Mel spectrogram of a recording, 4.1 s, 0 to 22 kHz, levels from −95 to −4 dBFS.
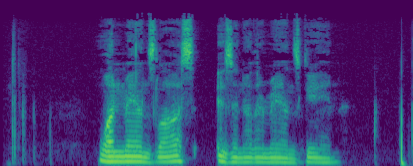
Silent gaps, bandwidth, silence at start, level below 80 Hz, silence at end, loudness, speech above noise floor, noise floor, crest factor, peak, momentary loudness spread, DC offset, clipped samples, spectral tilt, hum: none; 15 kHz; 0.1 s; -56 dBFS; 0.1 s; -26 LUFS; 41 dB; -67 dBFS; 22 dB; -8 dBFS; 11 LU; under 0.1%; under 0.1%; -4 dB/octave; none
